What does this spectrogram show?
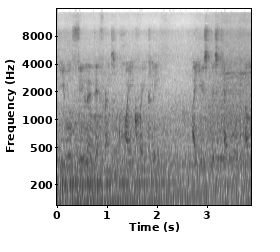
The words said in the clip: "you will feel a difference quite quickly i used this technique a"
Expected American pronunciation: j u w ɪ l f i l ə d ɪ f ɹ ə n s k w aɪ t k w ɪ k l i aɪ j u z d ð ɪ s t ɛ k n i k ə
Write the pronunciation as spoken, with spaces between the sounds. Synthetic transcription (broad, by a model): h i w ɪ l f i l ə d ɪ f ɹ ə n s k w aɪ t k w ɪ k l i aɪ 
